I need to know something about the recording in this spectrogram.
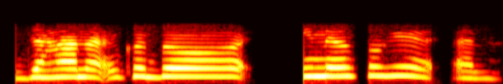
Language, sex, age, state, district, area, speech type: Santali, female, 18-30, Jharkhand, Seraikela Kharsawan, rural, conversation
